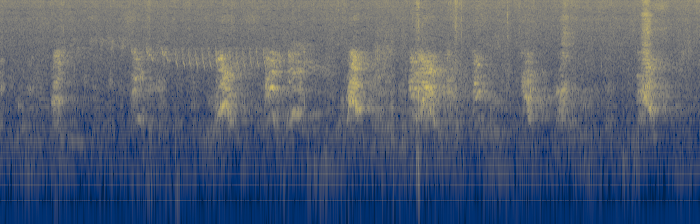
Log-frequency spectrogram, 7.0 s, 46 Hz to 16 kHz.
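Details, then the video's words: Dogue de Bordeaux puppies, filmed in August 2013, giving short, high yapping barks in an irregular series of about a dozen bursts, each sharp and slightly harmonic, with quiet gaps between. "Chiots dogue de bordeaux"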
